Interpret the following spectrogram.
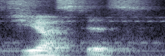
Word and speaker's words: Justice: Apollo Eustus. That's justice. Better learn how to say it if you ever want to get some.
